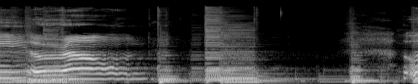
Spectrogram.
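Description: A woman's singing voice holds the last note of a line with vibrato for about a second. Then an acoustic guitar strums a few chords alone, growing quieter toward the end.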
